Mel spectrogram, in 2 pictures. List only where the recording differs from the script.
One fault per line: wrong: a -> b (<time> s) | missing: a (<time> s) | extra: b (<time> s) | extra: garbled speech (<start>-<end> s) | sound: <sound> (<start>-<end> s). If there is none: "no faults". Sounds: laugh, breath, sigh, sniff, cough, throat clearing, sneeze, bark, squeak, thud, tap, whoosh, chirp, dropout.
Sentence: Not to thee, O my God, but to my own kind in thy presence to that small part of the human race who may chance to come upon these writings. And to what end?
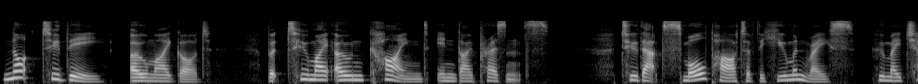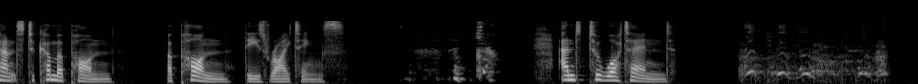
extra: upon (10.8 s)
sound: sneeze (13.2-14.2 s)
sound: bark (16.6-18.1 s)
